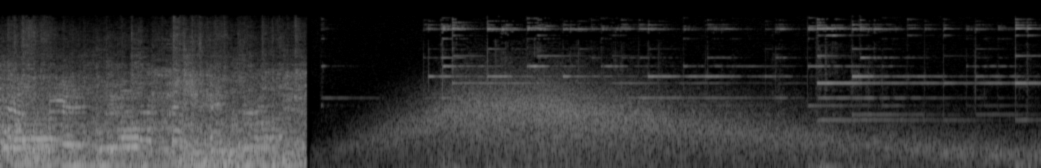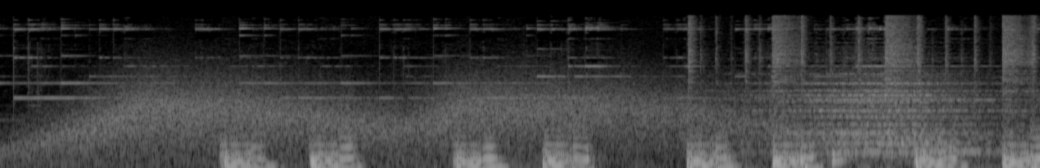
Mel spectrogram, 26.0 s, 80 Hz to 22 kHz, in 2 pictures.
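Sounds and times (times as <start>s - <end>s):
wind chimes ringing: 3.8s - 26.0s
soft wash of noise: 3.9s - 25.6s
deep bass beat: 15.8s - 17.6s, 18.7s - 20.4s, 21.6s - 23.4s, 24.5s - 26.0s.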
